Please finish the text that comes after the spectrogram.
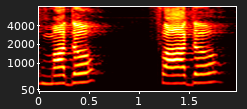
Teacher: sound it is not Dr it is not r R okay this R doesn't have any sound it's just when we pronounce mother father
